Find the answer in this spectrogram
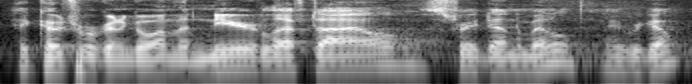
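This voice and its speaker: A man moderating a press conference, briskly directing the coach to questioners in a large hall. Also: mid-range voice.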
